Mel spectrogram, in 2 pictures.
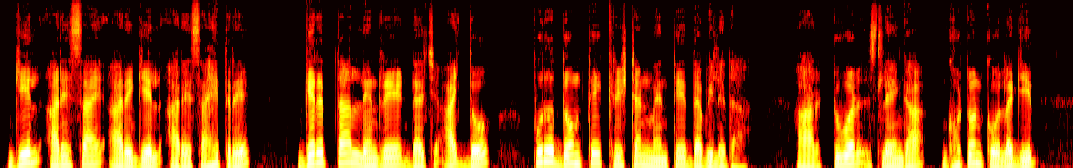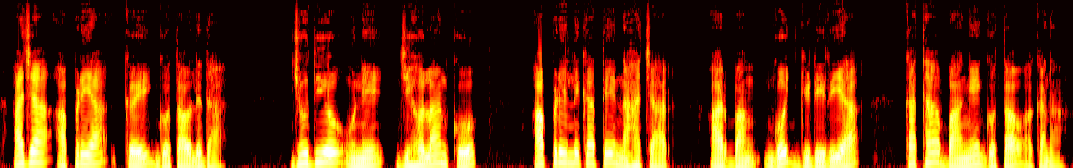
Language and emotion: Santali, neutral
